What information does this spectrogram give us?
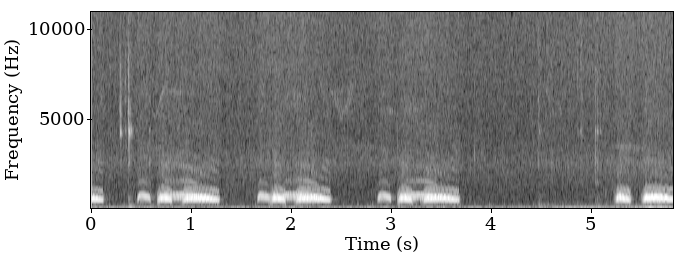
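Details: Decoy spotted dove gives rapid luring coos: a quick double note then a longer mellow coo, four phrases with a pause before the last, a few faint clicks.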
